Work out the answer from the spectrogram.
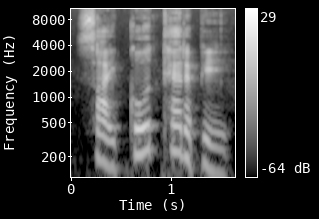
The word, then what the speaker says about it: psychotherapy: इसके बाद वर्ड है PSYCHOTHERAPY, साइकोथेरेपी। तो पी साइलेंट है, जिसमें साइकोलॉजी में है, उसी से निकला है साइकोथेरेपी।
